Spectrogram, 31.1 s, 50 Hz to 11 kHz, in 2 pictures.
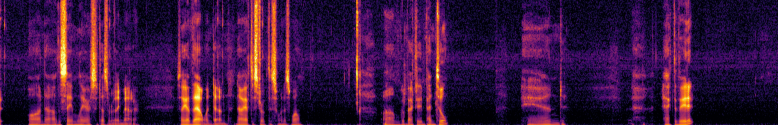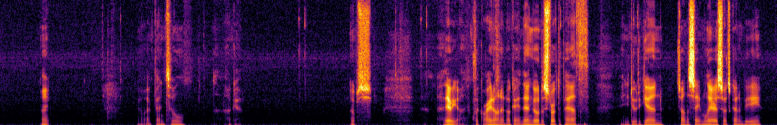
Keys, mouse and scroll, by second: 5.1 b, 16.1 b, 18.1 click, 20.1 ctrl+z, 20.6-21.7 drag, 29.5 p.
